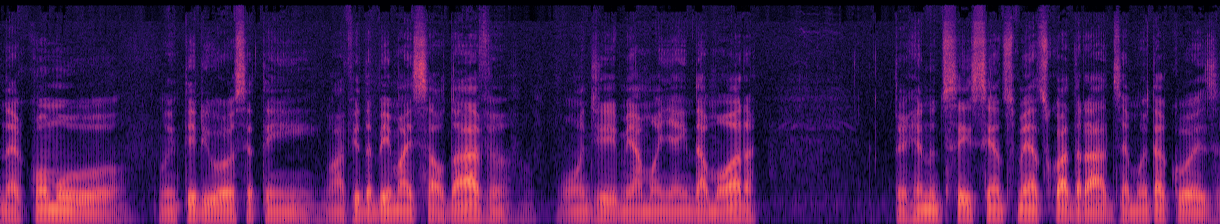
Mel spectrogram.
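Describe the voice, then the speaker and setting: A man with a very deep, low voice speaks at a moderate pace in monotone, flat intonation over a very clean, silent background. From Minas Gerais, Brazil. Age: 50s. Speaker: radio broadcaster. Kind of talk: interview testimony.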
